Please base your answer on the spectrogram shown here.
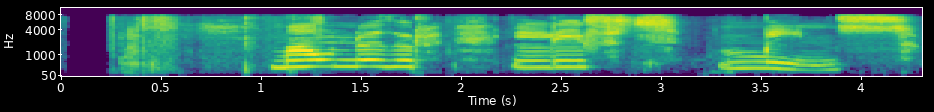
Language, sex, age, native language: Icelandic, male, 6, Icelandic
